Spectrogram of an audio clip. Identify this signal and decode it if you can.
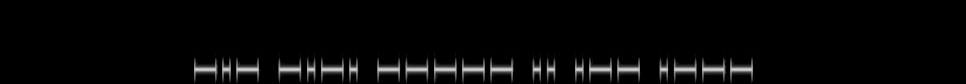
Morse code, heard as a keyed tone, about 17 wpm, 700 Hz. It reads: KC0IWJ
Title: USA Call Signs - 6 Characters - Repeated 3x - 17wpm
